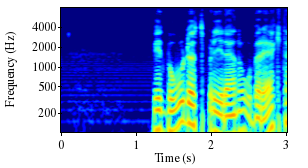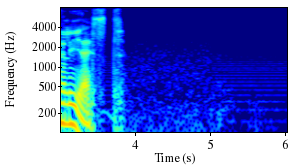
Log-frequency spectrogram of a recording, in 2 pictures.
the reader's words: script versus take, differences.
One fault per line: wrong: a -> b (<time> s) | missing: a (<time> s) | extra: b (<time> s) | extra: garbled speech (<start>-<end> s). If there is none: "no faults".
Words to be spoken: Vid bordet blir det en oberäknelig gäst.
no faults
